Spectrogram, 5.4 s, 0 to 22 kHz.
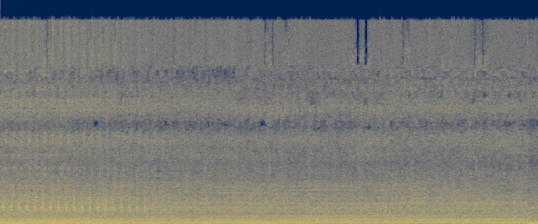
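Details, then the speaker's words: Mercedes CL65 AMG twin-turbo M275 V12 after new spark plugs, coil pack and voltage transformer for a misfire: it settles into a smooth, steady idle with no ticking over the low hum. "This has always run so smooth."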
